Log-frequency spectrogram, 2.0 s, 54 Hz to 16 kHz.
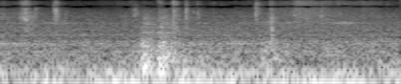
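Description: Running noise of a JR Central 383 series electric train heard inside the car: a steady low rumble of wheels on rail, with one brief louder knock about three-quarters of a second in.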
